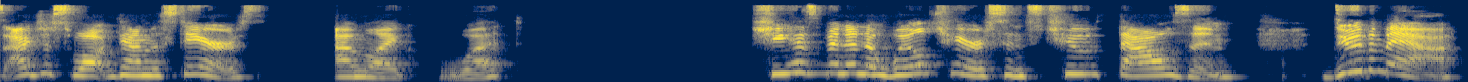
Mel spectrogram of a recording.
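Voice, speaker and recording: Female meeting speaker, high-pitched and sharp, emphatic storyteller with punchy, insistent phrasing. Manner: punchy, insistent short sentences. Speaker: meeting participant sharing another member's testimonial. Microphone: video call.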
